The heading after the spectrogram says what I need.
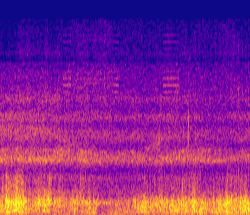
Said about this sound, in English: on this windy day, on this blustery day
